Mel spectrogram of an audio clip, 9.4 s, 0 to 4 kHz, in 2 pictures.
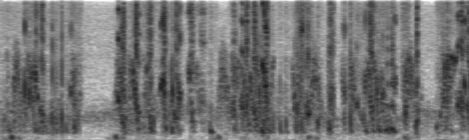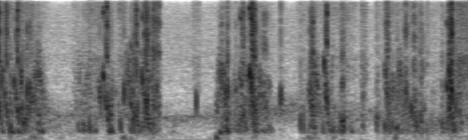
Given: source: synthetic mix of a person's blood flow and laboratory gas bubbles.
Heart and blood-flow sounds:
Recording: Doppler ultrasound of blood flow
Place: subclavian vein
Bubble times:
0.00-0.82 s: bubbles
1.13-2.16 s: bubbles
2.27-3.21 s: bubbles
3.25-3.33 s: bubbles
3.40-4.20 s: bubbles
4.33-5.17 s: bubbles
5.39-6.29 s: bubbles
6.59-6.67 s: bubbles
6.84-7.42 s: bubbles
7.45-7.54 s: bubbles
7.64-8.25 s: bubbles
8.27-8.36 s: bubbles
8.42-9.37 s: bubbles
From the record:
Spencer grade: 4 (maximum detectable bubble signal sounding continuously throughout systole and diastole of every cardiac period, and overriding the amplitude of the normal cardiac signals)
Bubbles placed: anywhere in the cardiac cycle

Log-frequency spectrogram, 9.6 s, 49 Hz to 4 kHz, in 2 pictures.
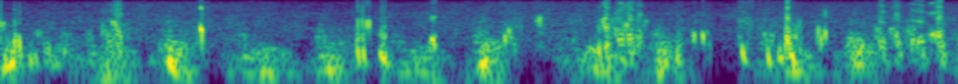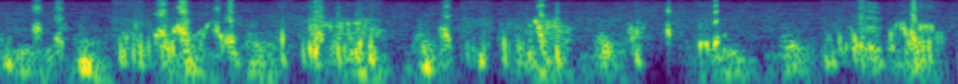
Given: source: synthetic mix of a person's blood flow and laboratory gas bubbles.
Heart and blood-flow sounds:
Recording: Doppler ultrasound of blood flow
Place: precordium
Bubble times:
0.00-0.36 s: bubbles
0.50-0.66 s: bubbles
0.97-1.05 s: bubbles
1.75-1.97 s: bubbles
2.11-2.20 s: bubbles
2.49-2.61 s: bubbles
2.67-2.74 s: bubbles
2.96-3.25 s: bubbles
3.36-3.55 s: bubbles
3.68-4.01 s: bubbles
4.06-4.17 s: bubbles
4.36-4.75 s: bubbles
4.80-4.88 s: bubbles
4.94-5.12 s: bubbles
5.35-6.01 s: bubbles
6.16-6.72 s: bubbles
6.97-7.06 s: bubbles
7.09-7.25 s: bubbles
7.28-7.67 s: bubbles
7.92-8.03 s: bubbles
8.11-8.18 s: bubbles
8.26-8.42 s: bubbles
8.89-9.53 s: bubbles
From the record:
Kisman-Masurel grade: 242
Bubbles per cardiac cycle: several, 3 to 8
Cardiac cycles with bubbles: 100%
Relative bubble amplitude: moderate (0.250 to 0.450)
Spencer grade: 3 (all of the cardiac periods contain showers or single bubble signals, but not dominating or overriding the cardiac motion signals)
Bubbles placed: only in the low amplitude regions of the cardiac cycle

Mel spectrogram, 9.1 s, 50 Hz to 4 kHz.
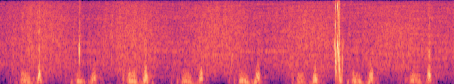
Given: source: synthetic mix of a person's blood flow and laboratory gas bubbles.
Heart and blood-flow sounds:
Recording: Doppler ultrasound of blood flow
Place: precordium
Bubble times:
1.56-1.63 s: bubbles
6.66-6.88 s: bubbles
From the record:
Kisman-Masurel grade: 123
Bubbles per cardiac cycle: 1 to 2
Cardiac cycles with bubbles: 10 to 50%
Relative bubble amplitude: loud (0.450 to 0.775)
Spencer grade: 2 (many but less than half of the cardiac periods contain bubble signals, singularly or in groups)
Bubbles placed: only in the low amplitude regions of the cardiac cycle

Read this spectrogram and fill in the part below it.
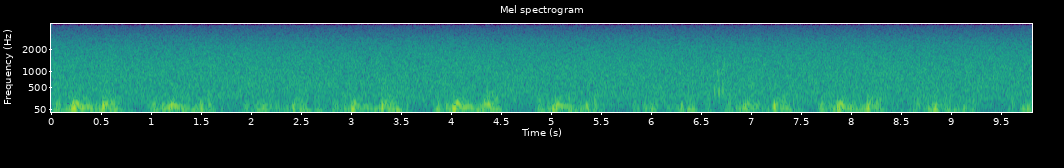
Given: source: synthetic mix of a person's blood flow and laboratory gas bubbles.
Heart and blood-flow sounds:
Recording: Doppler ultrasound of blood flow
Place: precordium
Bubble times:
6.59-7.08 s: bubbles
From the record:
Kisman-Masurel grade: 121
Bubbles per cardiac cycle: 1 to 2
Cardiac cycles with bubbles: 10 to 50%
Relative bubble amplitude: barely perceptible (0.100 to 0.250)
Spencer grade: 2 (many but less than half of the cardiac periods contain bubble signals, singularly or in groups)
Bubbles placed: anywhere in the cardiac cycle

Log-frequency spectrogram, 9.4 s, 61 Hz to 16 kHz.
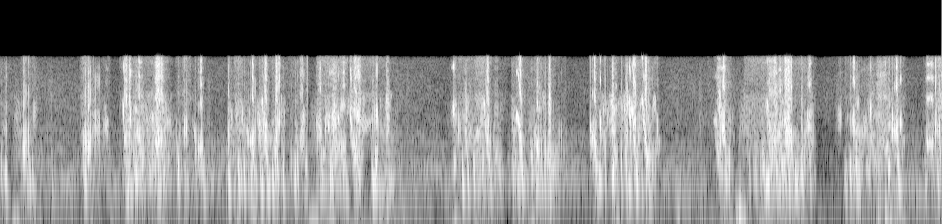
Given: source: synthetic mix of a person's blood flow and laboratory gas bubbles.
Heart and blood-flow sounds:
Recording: Doppler ultrasound of blood flow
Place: subclavian vein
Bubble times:
0.00-0.12 s: bubbles
0.20-0.39 s: bubbles
0.80-1.11 s: bubbles
1.20-2.08 s: bubbles
2.29-3.08 s: bubbles
3.14-3.99 s: bubbles
4.50-5.66 s: bubbles
5.90-6.61 s: bubbles
7.13-7.36 s: bubbles
7.44-8.17 s: bubbles
8.38-9.06 s: bubbles
9.23-9.43 s: bubbles
From the record:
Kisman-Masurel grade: 444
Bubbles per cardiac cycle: continuous sound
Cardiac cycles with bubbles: 100%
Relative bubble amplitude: maximal (0.775 to 0.999)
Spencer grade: 4 (maximum detectable bubble signal sounding continuously throughout systole and diastole of every cardiac period, and overriding the amplitude of the normal cardiac signals)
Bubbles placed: anywhere in the cardiac cycle

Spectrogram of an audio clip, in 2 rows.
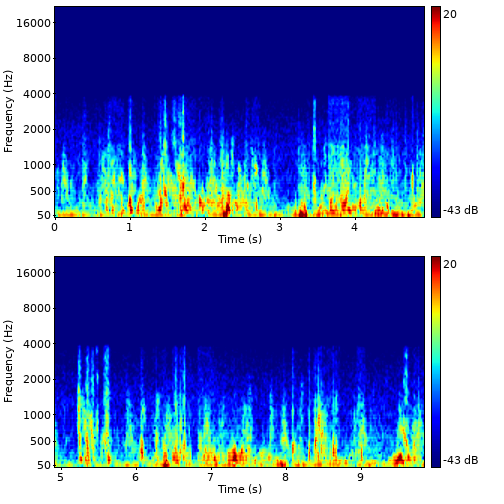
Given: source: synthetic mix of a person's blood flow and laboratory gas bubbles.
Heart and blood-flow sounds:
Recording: Doppler ultrasound of blood flow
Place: subclavian vein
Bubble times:
0.37-0.42 s: bubbles
0.64-0.92 s: bubbles
0.94-1.06 s: bubbles
1.15-1.20 s: bubbles
1.32-2.07 s: bubbles
2.52-2.73 s: bubbles
3.42-3.48 s: bubbles
3.62-4.27 s: bubbles
4.39-4.47 s: bubbles
4.74-4.83 s: bubbles
5.20-5.68 s: bubbles
6.03-6.13 s: bubbles
6.22-6.74 s: bubbles
6.81-7.04 s: bubbles
8.05-8.17 s: bubbles
8.27-8.71 s: bubbles
8.93-9.04 s: bubbles
9.54-9.80 s: bubbles
From the record:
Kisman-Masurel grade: 242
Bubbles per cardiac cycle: several, 3 to 8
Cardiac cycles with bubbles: 100%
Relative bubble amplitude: moderate (0.250 to 0.450)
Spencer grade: 3 (all of the cardiac periods contain showers or single bubble signals, but not dominating or overriding the cardiac motion signals)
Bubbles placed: anywhere in the cardiac cycle

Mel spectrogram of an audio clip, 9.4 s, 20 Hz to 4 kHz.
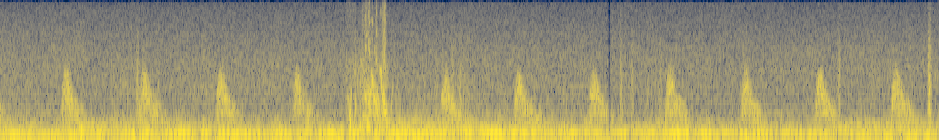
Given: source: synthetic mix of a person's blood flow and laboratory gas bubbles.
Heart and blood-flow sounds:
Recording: Doppler ultrasound of blood flow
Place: subclavian vein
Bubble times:
3.45-3.95 s: bubbles
From the record:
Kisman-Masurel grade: 213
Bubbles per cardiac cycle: several, 3 to 8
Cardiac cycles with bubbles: 1 to 10%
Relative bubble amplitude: loud (0.450 to 0.775)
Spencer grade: 1 (occasional bubble signal discernible with the cardiac motion signal, with majority of cardiac periods free of bubbles)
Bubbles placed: anywhere in the cardiac cycle

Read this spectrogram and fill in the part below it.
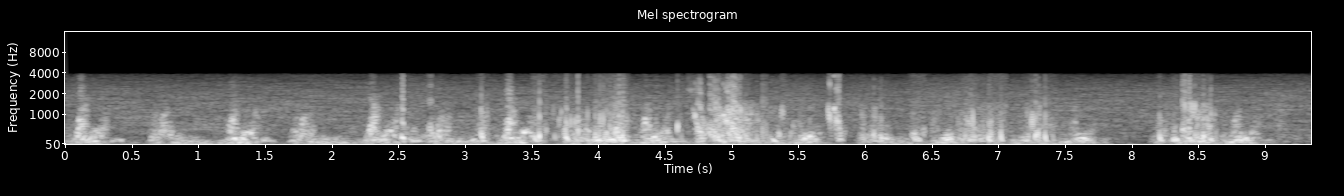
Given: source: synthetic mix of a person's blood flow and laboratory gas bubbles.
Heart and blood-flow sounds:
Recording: Doppler ultrasound of blood flow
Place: precordium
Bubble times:
2.49-2.86 s: bubbles
3.08-3.18 s: bubbles
3.49-4.26 s: bubbles
4.56-5.42 s: bubbles
5.70-5.86 s: bubbles
5.94-6.20 s: bubbles
6.33-6.46 s: bubbles
6.67-7.06 s: bubbles
7.17-7.44 s: bubbles
8.18-8.65 s: bubbles
From the record:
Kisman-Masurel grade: 233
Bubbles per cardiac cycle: several, 3 to 8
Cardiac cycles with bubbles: 50 to 99%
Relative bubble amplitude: loud (0.450 to 0.775)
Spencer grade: 3 (all of the cardiac periods contain showers or single bubble signals, but not dominating or overriding the cardiac motion signals)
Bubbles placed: only in the low amplitude regions of the cardiac cycle

